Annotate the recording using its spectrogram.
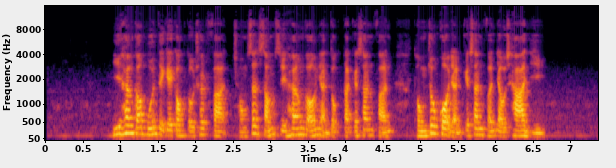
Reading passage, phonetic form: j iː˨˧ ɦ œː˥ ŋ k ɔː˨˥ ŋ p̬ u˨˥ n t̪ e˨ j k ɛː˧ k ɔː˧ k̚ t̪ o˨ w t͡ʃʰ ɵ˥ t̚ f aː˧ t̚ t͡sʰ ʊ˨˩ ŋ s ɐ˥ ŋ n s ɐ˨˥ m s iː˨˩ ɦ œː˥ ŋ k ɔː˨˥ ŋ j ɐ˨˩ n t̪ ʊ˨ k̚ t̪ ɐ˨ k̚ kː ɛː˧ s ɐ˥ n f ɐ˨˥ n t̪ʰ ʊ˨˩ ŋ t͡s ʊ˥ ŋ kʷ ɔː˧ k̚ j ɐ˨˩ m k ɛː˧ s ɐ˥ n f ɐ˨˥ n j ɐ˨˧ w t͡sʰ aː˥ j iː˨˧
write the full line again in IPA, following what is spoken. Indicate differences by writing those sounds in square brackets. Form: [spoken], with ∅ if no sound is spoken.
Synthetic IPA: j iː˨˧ ɦ œː˥ ŋ k ɔː˨˥ ŋ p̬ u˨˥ n t̪ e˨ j k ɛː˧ k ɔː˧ k̚ t̪ o˨ w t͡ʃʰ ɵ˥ t̚ f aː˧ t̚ t͡sʰ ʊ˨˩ ŋ s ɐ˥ [∅] n s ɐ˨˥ m s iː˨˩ ɦ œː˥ ŋ k ɔː˨˥ ŋ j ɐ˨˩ n t̪ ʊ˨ k̚ t̪ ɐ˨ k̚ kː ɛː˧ s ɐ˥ n f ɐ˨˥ n t̪ʰ ʊ˨˩ ŋ t͡s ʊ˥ ŋ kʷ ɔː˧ k̚ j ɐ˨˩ [n] k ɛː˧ s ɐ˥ n f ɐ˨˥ n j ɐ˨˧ w t͡sʰ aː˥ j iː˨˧

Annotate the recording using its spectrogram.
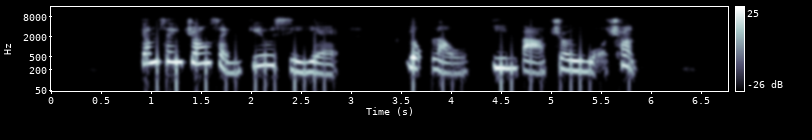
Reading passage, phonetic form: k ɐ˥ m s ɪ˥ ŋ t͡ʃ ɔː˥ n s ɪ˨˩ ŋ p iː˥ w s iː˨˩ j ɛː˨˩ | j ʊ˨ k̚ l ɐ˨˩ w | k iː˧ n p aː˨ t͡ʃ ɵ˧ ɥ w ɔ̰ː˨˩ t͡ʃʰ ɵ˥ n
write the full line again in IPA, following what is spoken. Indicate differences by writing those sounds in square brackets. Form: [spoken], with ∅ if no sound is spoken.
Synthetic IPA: k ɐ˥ m s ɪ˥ ŋ t͡ʃ ɔː˥ [ŋ] s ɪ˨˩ ŋ [k] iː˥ w s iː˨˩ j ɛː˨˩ | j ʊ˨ k̚ l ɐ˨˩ w | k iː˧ n p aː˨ t͡ʃ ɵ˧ ɥ w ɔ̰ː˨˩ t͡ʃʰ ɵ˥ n

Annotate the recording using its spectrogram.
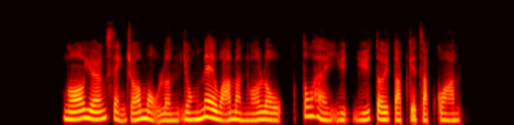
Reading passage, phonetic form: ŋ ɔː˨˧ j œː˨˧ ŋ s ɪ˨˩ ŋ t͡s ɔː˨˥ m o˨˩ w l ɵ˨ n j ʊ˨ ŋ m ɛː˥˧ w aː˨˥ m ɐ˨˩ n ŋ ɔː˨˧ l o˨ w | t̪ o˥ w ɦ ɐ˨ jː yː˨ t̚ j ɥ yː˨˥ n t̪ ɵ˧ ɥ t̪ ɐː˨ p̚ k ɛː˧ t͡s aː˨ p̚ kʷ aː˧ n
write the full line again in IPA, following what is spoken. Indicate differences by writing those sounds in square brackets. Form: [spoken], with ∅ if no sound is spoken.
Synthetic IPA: ŋ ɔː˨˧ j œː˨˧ ŋ s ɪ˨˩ ŋ t͡s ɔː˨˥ m o˨˩ w l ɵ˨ n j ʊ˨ ŋ m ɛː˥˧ w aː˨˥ m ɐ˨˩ n ŋ ɔː˨˧ l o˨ w | t̪ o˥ w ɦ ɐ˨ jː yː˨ t̚ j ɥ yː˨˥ [∅] t̪ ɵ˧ ɥ t̪ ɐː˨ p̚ k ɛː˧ t͡s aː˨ p̚ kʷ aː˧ n

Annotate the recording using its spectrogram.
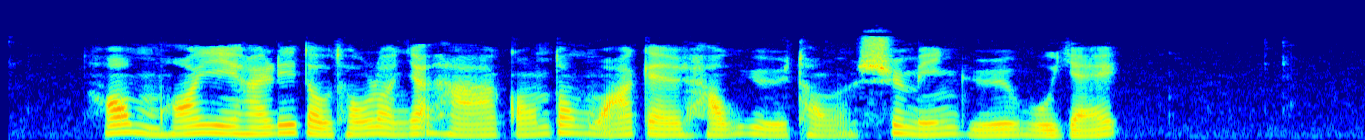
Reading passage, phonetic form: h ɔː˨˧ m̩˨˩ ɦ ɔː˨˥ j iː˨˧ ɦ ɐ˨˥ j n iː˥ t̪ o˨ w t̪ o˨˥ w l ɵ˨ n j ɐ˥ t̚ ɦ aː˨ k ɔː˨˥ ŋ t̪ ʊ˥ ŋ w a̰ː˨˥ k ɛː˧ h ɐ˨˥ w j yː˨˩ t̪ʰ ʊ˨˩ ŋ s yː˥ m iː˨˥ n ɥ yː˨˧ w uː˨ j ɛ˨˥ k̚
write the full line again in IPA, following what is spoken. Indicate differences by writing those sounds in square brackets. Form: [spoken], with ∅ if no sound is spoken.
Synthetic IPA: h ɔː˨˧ m̩˨˩ ɦ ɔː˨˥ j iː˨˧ ɦ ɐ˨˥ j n iː˥ t̪ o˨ w [t̪ʰ] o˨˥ w l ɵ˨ n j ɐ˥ t̚ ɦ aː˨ k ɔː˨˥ ŋ t̪ ʊ˥ ŋ w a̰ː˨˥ k ɛː˧ h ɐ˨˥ w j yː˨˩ t̪ʰ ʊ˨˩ ŋ s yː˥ m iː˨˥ n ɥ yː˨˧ w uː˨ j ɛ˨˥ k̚

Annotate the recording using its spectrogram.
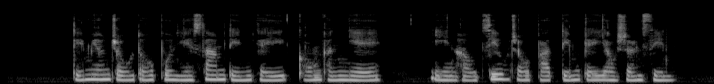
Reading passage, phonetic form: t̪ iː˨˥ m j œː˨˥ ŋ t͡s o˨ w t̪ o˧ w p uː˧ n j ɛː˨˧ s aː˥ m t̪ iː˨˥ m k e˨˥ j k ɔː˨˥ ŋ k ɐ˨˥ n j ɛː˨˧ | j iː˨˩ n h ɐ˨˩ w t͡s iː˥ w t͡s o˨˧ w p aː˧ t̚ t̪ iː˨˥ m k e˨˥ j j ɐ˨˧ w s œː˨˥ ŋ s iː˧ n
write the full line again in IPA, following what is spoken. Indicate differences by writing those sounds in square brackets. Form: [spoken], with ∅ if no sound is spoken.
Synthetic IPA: t̪ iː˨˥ m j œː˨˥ ŋ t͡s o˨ w t̪ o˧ w p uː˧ n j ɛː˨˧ s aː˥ m t̪ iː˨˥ m k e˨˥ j k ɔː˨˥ ŋ k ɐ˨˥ n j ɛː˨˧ | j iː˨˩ n h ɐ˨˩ w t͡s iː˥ w t͡s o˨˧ w p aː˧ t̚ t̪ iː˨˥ m k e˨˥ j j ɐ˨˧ w s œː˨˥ ŋ s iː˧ n

